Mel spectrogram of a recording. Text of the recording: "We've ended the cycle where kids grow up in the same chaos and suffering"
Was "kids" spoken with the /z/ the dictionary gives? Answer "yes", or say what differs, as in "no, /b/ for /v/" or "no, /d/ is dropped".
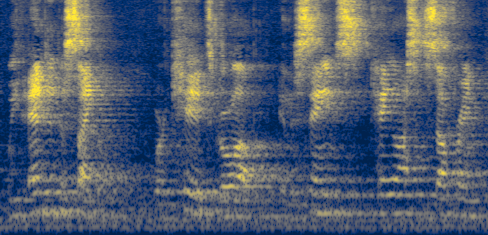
yes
